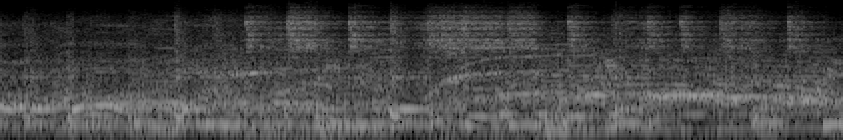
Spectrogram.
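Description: A man singing live into a microphone over a backing band with drums and keyboard, a steady percussion rhythm running under the voice.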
